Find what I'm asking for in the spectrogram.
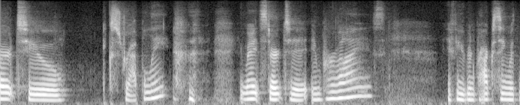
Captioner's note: chuckles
